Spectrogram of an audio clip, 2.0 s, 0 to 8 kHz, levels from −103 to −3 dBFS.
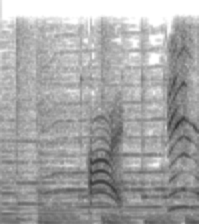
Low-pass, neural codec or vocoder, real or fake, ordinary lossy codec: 7.2 kHz; none; real; none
